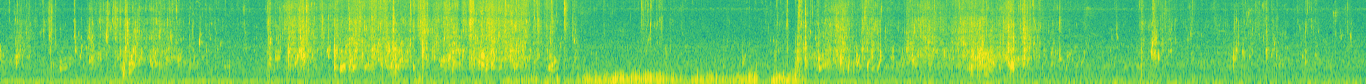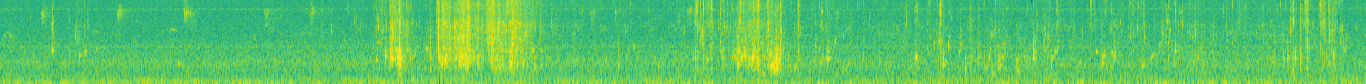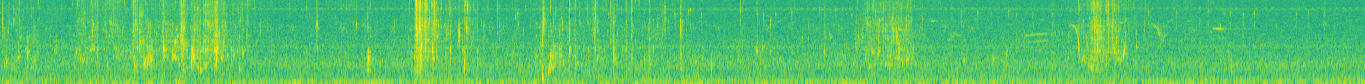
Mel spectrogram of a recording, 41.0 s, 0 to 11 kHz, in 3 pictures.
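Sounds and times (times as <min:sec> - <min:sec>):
muddy water splashing: 0:00.0 - 0:13.2, 0:17.4 - 0:19.2, 0:20.5 - 0:22.1, 0:22.7 - 0:29.8, 0:31.4 - 0:34.2, 0:34.8 - 0:36.9, 0:37.6 - 0:38.7.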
